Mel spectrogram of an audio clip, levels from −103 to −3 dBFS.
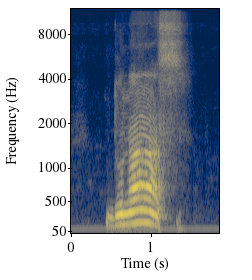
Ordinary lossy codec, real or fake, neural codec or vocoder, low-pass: Opus, 16 kbps; real; none; 10.8 kHz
